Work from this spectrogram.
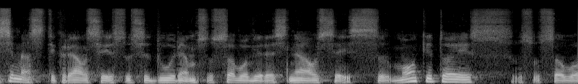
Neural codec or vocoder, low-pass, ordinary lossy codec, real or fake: autoencoder, 48 kHz, 32 numbers a frame, DAC-VAE, trained on Japanese speech; 14.4 kHz; AAC, 48 kbps; fake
